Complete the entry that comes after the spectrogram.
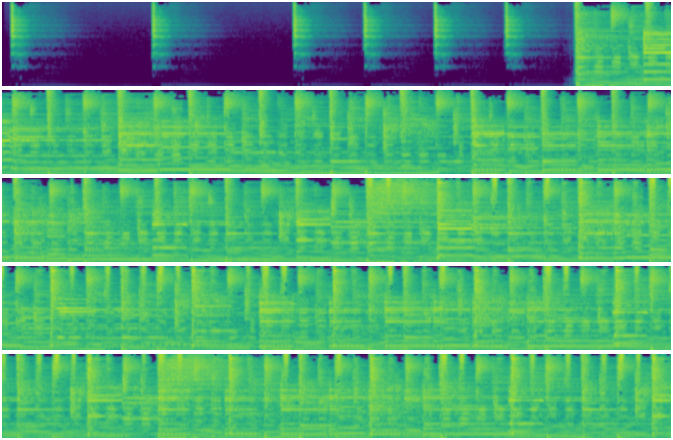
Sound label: D NO BASS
